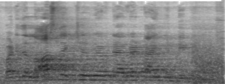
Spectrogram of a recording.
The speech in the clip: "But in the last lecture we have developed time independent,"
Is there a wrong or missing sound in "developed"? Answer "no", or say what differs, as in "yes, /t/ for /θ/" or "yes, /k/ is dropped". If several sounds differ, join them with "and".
yes, /v/ is dropped and /p/ is dropped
